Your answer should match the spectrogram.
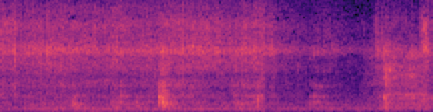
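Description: Garlic sautés in a skillet with a soft steady sizzle, punctuated by several faint scraping stirs of a utensil, quiet and close with no talking.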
